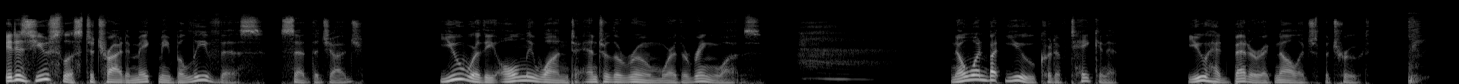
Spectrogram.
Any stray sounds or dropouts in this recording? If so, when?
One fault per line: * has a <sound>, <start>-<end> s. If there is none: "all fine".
* has a sigh, 7.9-9.1 s
* has a thud, 14.1-14.3 s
